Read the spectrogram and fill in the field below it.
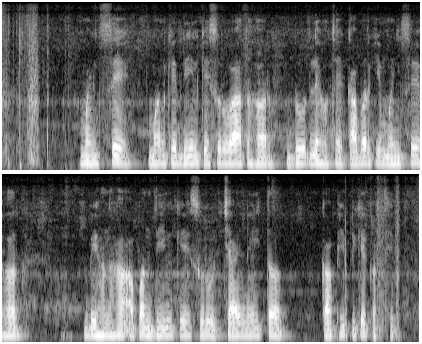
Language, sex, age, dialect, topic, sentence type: Chhattisgarhi, male, 56-60, Northern/Bhandar, agriculture, statement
